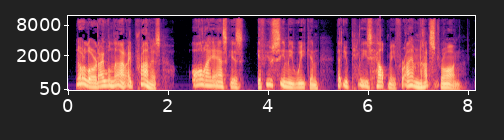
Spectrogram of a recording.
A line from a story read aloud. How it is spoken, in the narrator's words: he said, with a pleading in his eyes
